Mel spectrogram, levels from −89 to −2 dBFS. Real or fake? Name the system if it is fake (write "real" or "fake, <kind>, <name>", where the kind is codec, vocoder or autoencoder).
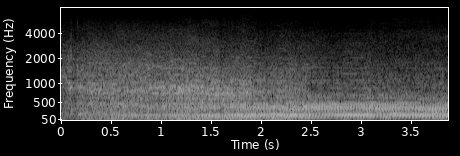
fake, codec, SNAC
